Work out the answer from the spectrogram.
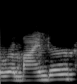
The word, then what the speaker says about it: Remind Her: So I actually even wasn't sure how I wanted to pronounce it, but I found myself just saying the Reminder podcast. And then the H is just kind of inserted in there.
